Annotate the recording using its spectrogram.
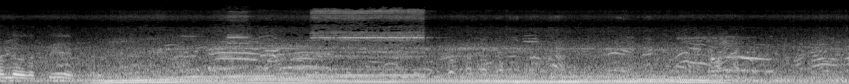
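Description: A motorbike engine hums, rising and then falling in pitch.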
